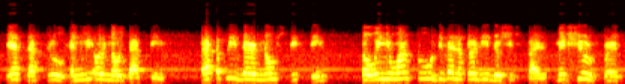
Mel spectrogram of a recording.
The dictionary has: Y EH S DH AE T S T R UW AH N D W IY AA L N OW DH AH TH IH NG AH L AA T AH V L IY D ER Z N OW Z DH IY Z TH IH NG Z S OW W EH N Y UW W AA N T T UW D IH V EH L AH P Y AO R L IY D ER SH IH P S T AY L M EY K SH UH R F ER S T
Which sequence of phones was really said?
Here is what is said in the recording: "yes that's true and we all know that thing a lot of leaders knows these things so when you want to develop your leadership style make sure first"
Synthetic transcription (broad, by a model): Y EH S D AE T S T R UW AH N D W IY AA L N OW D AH T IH NG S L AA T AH P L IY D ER N OW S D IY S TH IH NG S OW W EH N Y UW W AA N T T UW D IH V EH L AH P Y AO R L IY D ER SH IH P S T AY L M EY K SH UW R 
